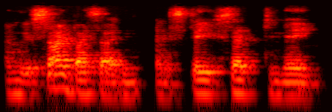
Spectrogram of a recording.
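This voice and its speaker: A low-voiced man tells a long story at an easy pace as an interview guest, stopping often on ums and restarts. His voice sounds mellow and a little distant. The recording is dull and roomy. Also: steady tone. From North East England. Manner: measured, with many ums and restarts. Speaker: interview guest, former marathon runner. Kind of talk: relaxed storytelling.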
